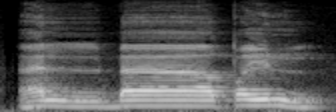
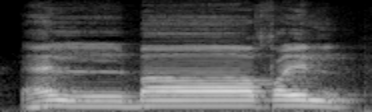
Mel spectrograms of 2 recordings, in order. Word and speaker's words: الباطل: Or الباطل, that's the right pronunciation. They say الباطل, They change the ba and the alif, both, they make them heavy.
